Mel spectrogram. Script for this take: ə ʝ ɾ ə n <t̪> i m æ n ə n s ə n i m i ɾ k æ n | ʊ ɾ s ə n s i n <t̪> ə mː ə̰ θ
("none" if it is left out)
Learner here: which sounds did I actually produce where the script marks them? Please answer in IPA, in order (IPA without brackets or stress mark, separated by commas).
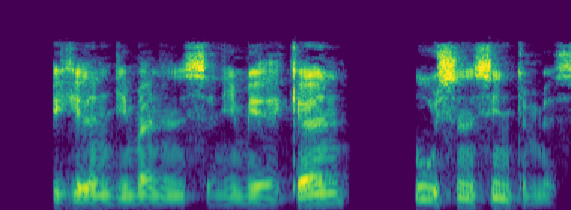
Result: d̪, t̪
